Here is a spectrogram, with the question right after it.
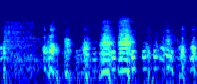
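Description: Chickens cluck inside a farm coop in a quick, irregular run of soft, fairly faint calls with no voices.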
